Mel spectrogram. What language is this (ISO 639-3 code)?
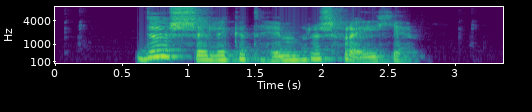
fry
